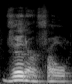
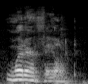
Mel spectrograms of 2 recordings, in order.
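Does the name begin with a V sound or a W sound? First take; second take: V; W. First: The name begins with a V sound. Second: The name begins with a W sound.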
